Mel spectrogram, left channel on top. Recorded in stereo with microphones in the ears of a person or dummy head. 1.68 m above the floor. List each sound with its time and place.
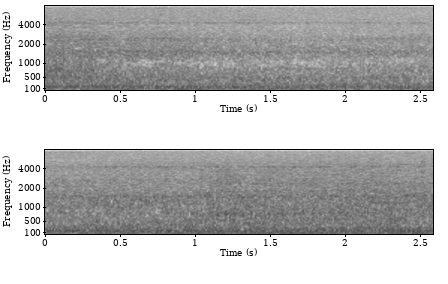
Only background noise.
